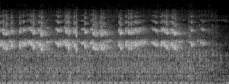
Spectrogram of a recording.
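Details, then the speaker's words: Land Rover Discovery 4 with a rebuilt 3.0L SDV6 diesel on first start, coolant low from a severe diesel cooler leak; shrill chirping squeal pulsing over the diesel rumble as coolant on the serpentine belt makes it slip. "so the noise you hear is the coolant on the Belt okay we don't need desktop mechanic comments it's known okay"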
